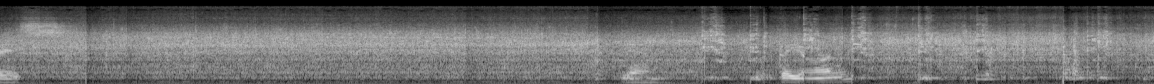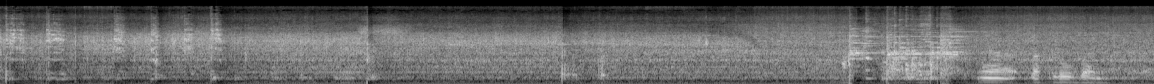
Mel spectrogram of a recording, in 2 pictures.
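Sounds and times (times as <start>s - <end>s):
vegetables sizzling in a wok: 0.0s - 23.0s
utensil scraping a pan: 6.0s - 15.5s, 20.0s - 21.3s.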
